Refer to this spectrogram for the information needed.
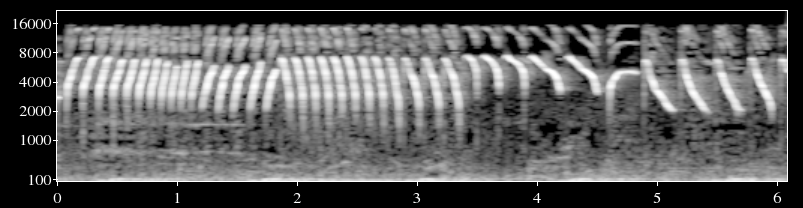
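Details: Canary song meant to stimulate other canaries: rapid repeated descending whistled notes in rolling tours, some sections faster and some slower with longer sweeping notes, over a faint low background hum.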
